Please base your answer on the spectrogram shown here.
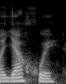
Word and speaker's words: Yahweh: devient ceci est l'histoire du H dans yahooé car avec les voyelles il est presque silencieux mais si vous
